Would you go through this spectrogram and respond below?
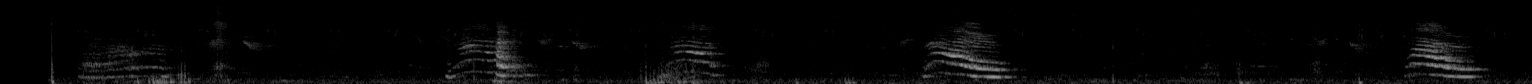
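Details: Domestic cat meowing, five drawn-out wavering meows spaced a few seconds apart, each bending down in pitch at the end, with faint background noise between calls.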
